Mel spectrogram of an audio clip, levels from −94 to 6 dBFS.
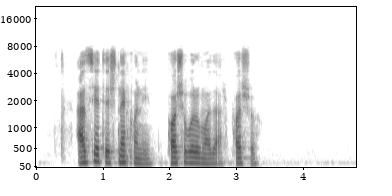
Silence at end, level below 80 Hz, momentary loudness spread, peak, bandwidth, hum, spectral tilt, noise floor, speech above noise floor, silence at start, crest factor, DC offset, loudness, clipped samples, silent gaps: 1.5 s; -72 dBFS; 12 LU; -12 dBFS; 8 kHz; none; -4.5 dB/octave; -83 dBFS; 51 dB; 0.6 s; 22 dB; under 0.1%; -32 LUFS; under 0.1%; none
